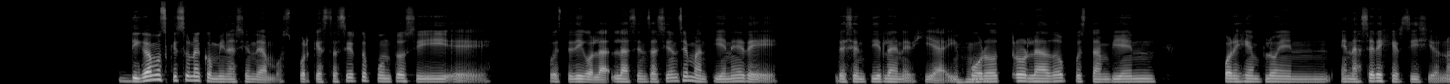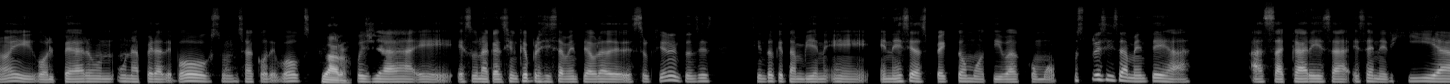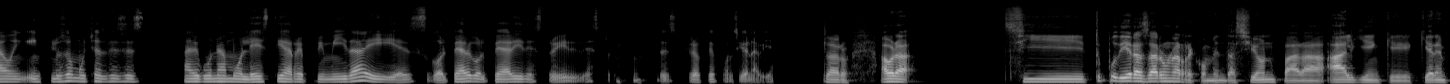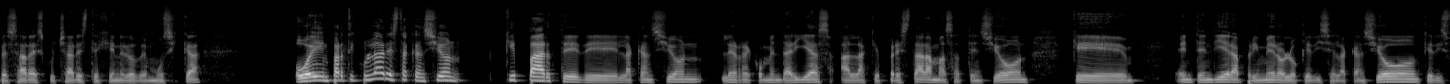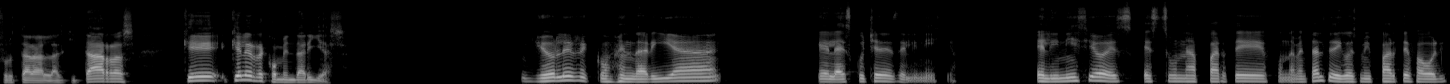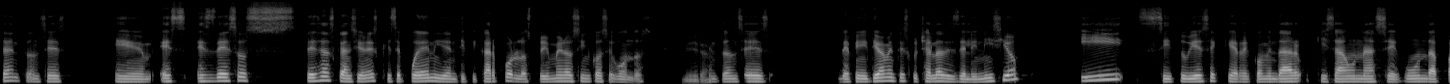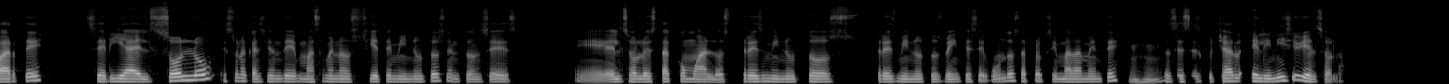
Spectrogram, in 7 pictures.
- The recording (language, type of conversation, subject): Spanish, podcast, ¿Cuál es tu canción favorita y por qué?
- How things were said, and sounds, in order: tapping; other background noise; laughing while speaking: "recomendaría"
